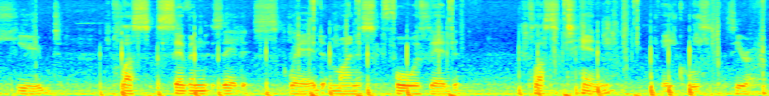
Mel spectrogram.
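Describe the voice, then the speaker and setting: An Australian man with a fairly low-pitched voice, with an Australian accent. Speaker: maths teacher. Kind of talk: tutorial.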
